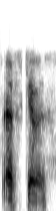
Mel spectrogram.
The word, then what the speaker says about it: Aeschylus: Ellis how do you say it oh yes Escalus okay like the donkey is killing you ask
